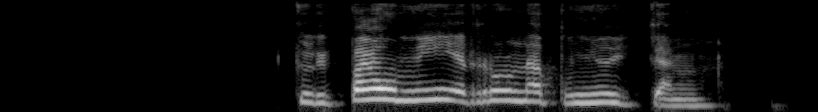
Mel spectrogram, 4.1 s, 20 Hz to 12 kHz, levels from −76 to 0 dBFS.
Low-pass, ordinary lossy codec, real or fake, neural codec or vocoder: 10.8 kHz; Opus, 24 kbps; fake; codec, 24 kHz, 3 kbps, HILCodec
